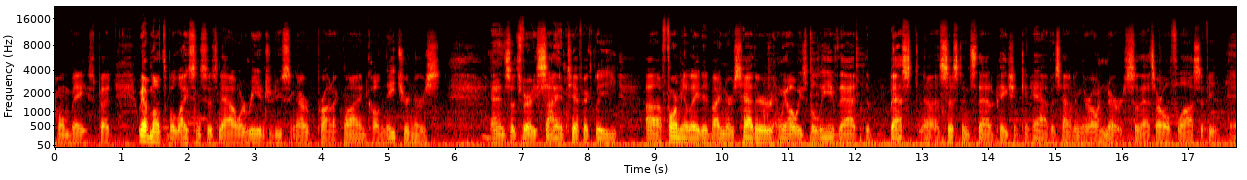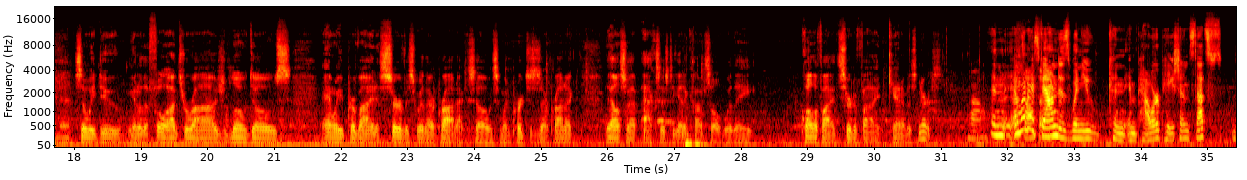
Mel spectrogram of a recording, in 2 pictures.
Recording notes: The third episode in our series recorded in the CannaVan at The Women of Cannabis Conference.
